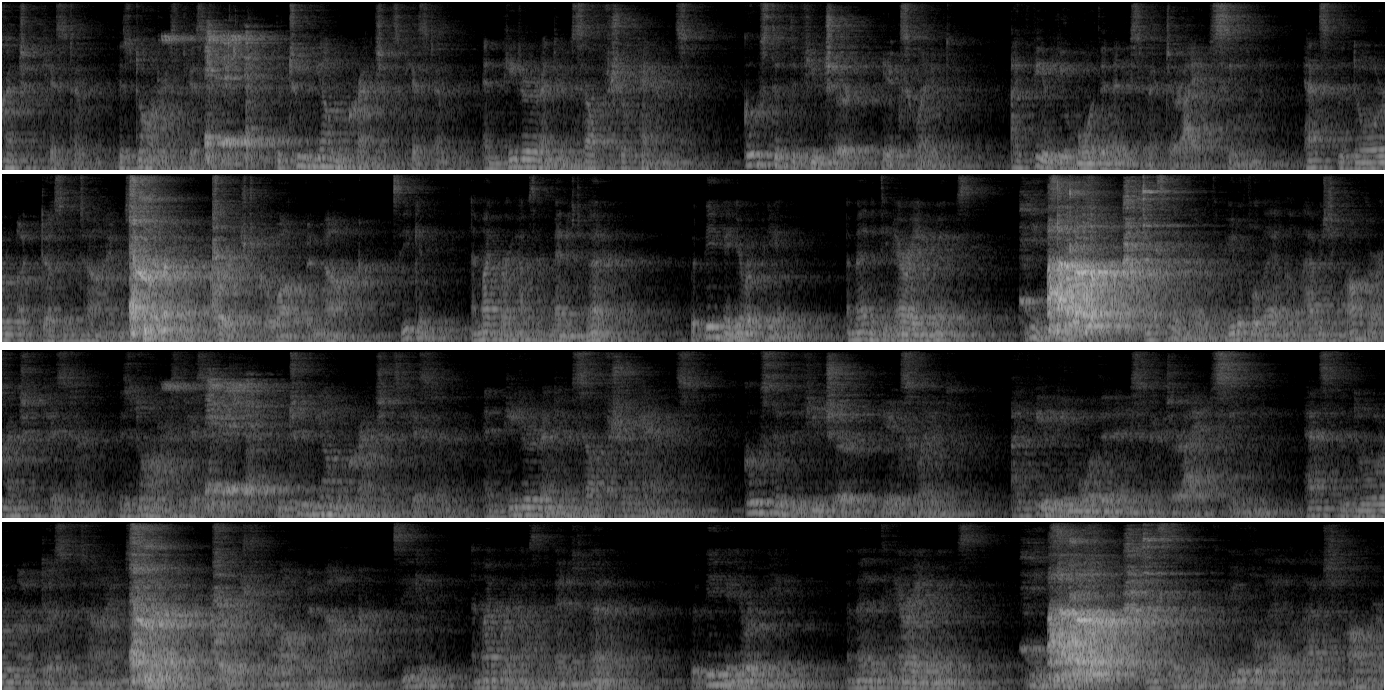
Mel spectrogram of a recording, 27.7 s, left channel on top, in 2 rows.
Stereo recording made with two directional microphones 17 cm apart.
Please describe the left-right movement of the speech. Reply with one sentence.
You can hear the speech stay in one place.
